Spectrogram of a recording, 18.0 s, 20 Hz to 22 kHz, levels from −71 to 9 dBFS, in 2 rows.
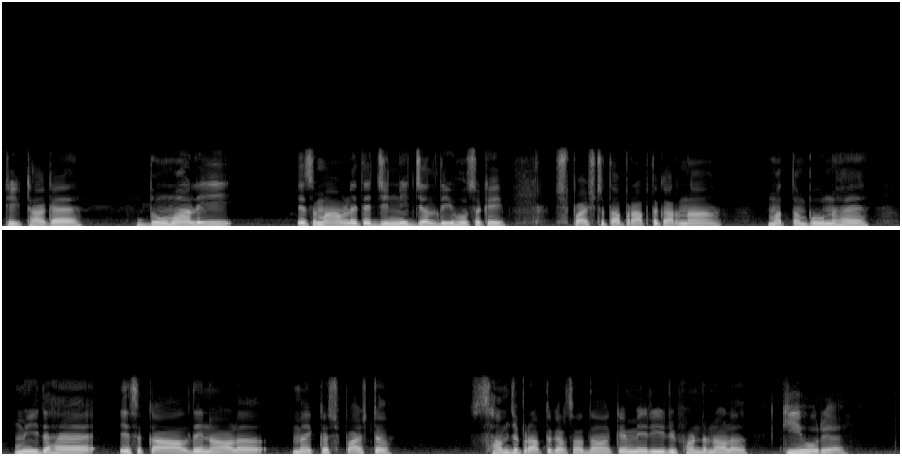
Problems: none marked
